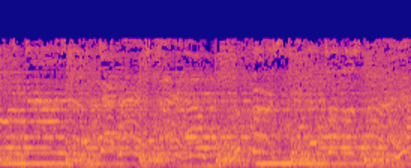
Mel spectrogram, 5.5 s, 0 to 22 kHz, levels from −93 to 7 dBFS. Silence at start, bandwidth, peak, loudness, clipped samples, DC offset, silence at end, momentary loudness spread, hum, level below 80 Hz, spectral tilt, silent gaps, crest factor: 0 s; 8.8 kHz; -6 dBFS; -16 LUFS; under 0.1%; under 0.1%; 0 s; 1 LU; none; -36 dBFS; -3.5 dB/octave; none; 12 dB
